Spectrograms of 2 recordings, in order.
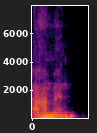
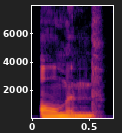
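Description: First: The L sound in the word is silent. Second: The L sound in the word is pronounced. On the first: "You say almond" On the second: "There's an L in there"

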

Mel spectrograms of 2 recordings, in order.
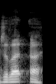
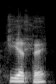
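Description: First: The name is pronounced the usual English way. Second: The name is pronounced the Spanish-sounding way.

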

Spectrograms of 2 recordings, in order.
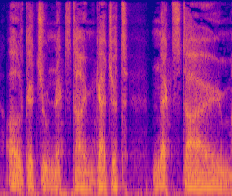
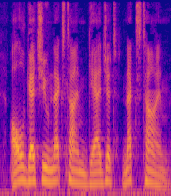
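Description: First: It is said in a low, deep voice. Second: It is read in an ordinary speaking voice.

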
